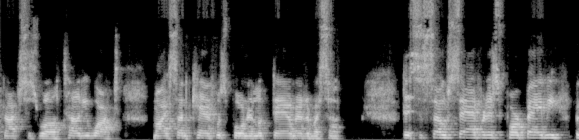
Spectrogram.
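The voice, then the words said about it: Imitated Newfoundland accent. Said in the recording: “I could do an impression of a Newfoundlander ... she's from Newfoundland”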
